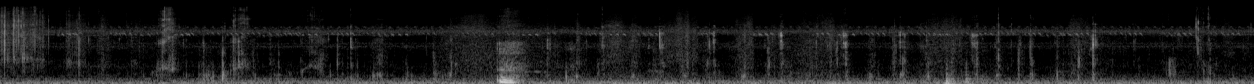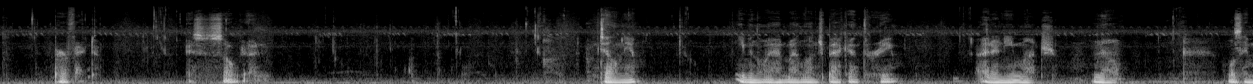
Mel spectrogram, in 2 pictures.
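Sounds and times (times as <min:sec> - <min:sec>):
chewing crispy bread: 0:00.0 - 0:20.0.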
